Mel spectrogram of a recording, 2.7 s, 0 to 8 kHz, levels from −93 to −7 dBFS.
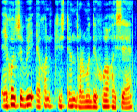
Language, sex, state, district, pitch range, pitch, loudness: Assamese, male, Assam, Kamrup Metropolitan, 145-180 Hz, 160 Hz, -16 LUFS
